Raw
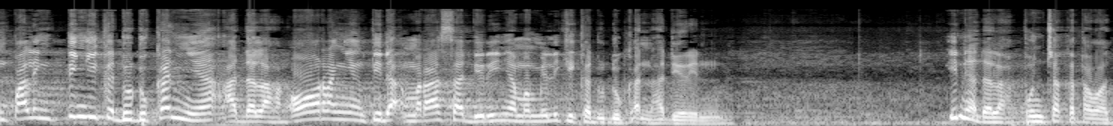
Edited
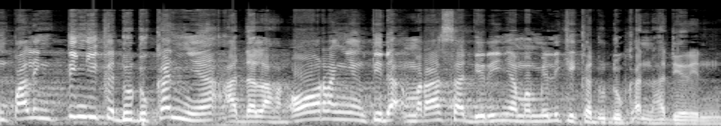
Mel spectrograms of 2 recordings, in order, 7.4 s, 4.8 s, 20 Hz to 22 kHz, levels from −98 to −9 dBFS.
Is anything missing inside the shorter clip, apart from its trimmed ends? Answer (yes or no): no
